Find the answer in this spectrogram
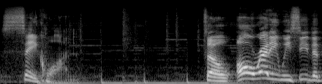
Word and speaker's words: Saquon: His name is not Saquon. His name is Sequin.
